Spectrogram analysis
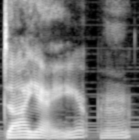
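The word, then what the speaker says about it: Daaé: It's d a d a. That's why there's a little apostrophe. Unless I'm wrong and that's how French people have actually been pronouncing her name Christine Dier.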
